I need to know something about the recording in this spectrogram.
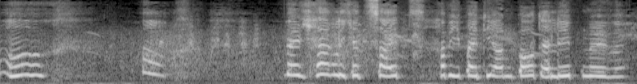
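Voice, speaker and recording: A woman's voice: very high-pitched, little pitch movement, dull audio, a little hiss or hum, full character voice. A woman playing a little male hedgehog in a children's radio play, speaking plaintively and theatrically. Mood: wistful, sad. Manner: slow, plaintive, theatrical speech with sighs and exclamations. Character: little male hedgehog, sad and aggrieved, setting off alone.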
